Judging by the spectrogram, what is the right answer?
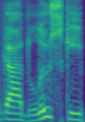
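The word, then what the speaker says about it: Godlewski: spelling of Christian k-r-y-s-t-i-a-n Christian godlowski g-o-d-l-e-w-s-k-i Christian God looski provided the character on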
